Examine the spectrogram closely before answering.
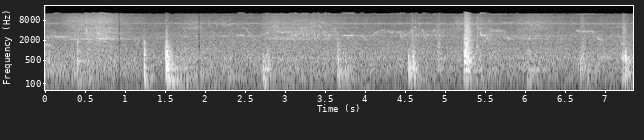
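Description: Footsteps on a house's porch floor: irregular single knocks and thumps as a man climbs the steps and walks across the porch, with two sharper knocks about a second and a half in and about five seconds in.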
